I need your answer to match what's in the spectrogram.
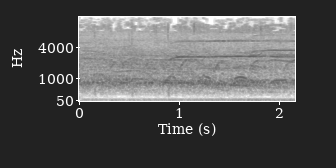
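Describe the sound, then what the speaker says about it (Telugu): An outdoor election rally crowd in Palakollu claps and cheers in a dense, continuous wash of applause that sounds fairly distant, with no single voice standing out. "గట్టిగా చప్పట్లు కొట్టి హర్షాన్ని ఆమోదాన్ని చేయాలి"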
